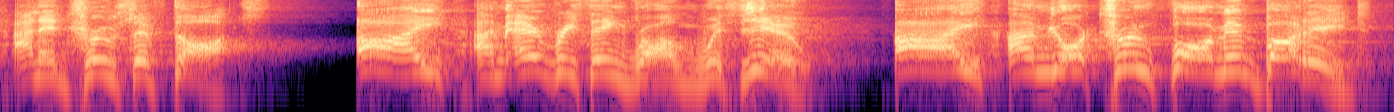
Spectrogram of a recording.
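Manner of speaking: slow declarations swelling into a high, loud shout; building menace to shouting. Acted. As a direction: start measured, escalate line by line to a full-throated shout. Inner demon declares itself, building in rage.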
